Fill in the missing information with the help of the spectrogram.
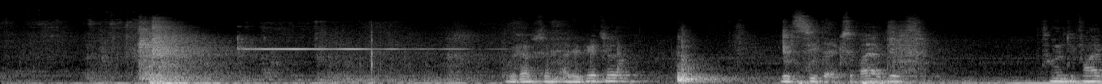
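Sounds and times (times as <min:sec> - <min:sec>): low hum: 0:02.1 - 0:11.0
high electronic tone: 0:02.4 - 0:05.4.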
